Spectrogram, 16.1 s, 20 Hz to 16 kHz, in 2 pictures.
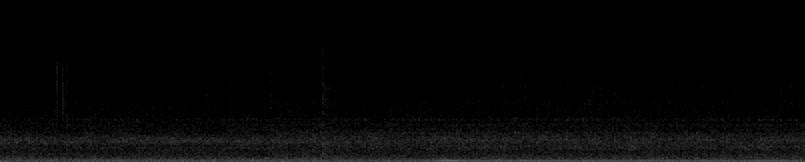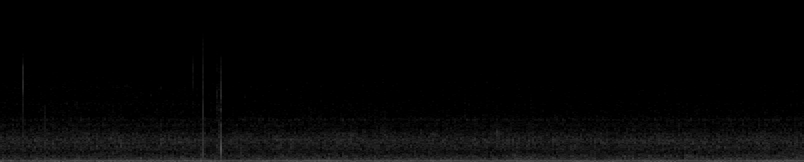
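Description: Daewoo DWD-FT1013 front-loading washing machine in test mode, its motor humming steadily while the drum turns the laundry at low speed. A single sharp click comes about ten seconds in.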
